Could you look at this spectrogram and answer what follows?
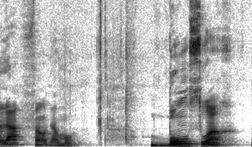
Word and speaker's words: bonsoir: Bonsoir. Bonsoir. Nasal, parce que c'est devant un consonne.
